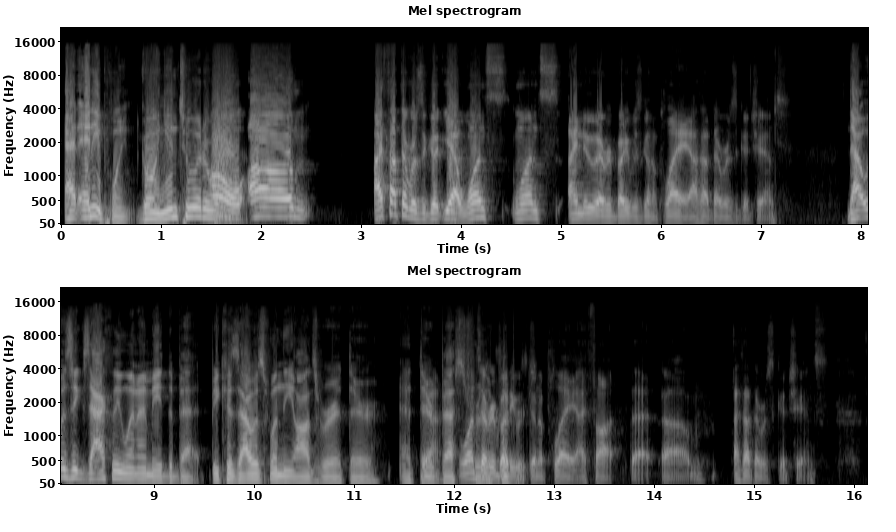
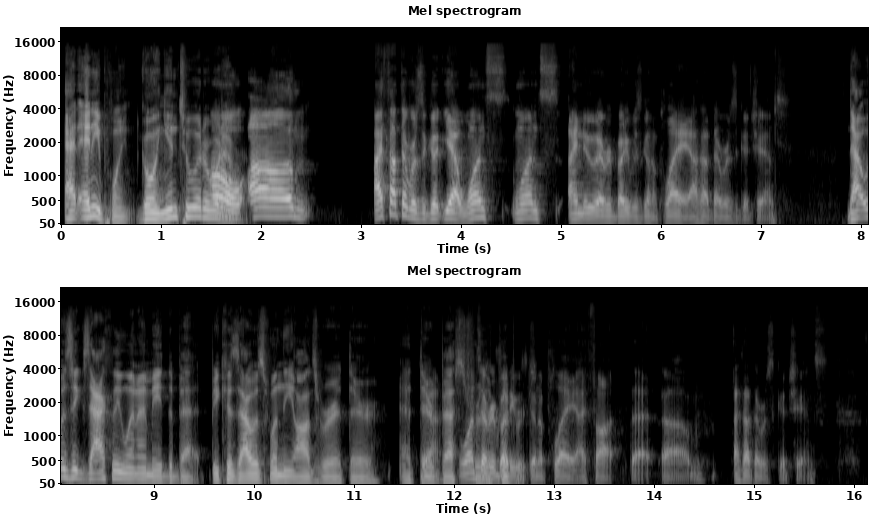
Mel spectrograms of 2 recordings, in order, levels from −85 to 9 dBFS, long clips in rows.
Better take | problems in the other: second | distortion; slight; 4% of the sound clipped

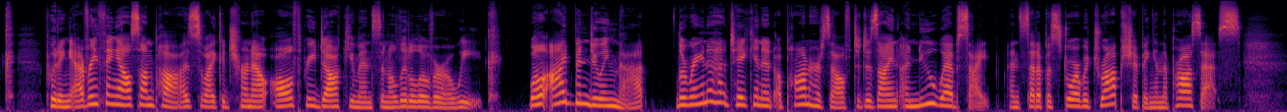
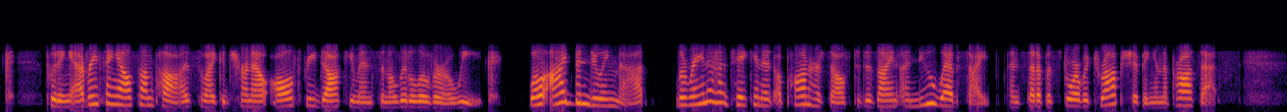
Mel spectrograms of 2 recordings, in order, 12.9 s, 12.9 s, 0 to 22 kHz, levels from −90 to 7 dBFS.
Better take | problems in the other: first | phone-call audio

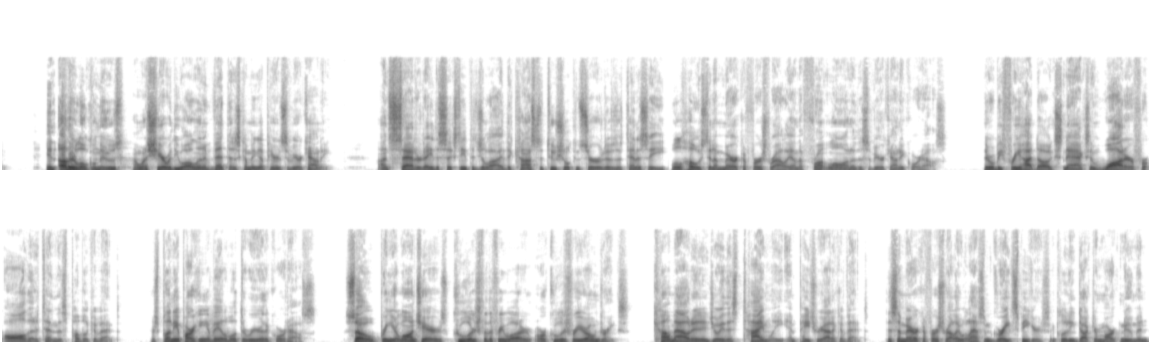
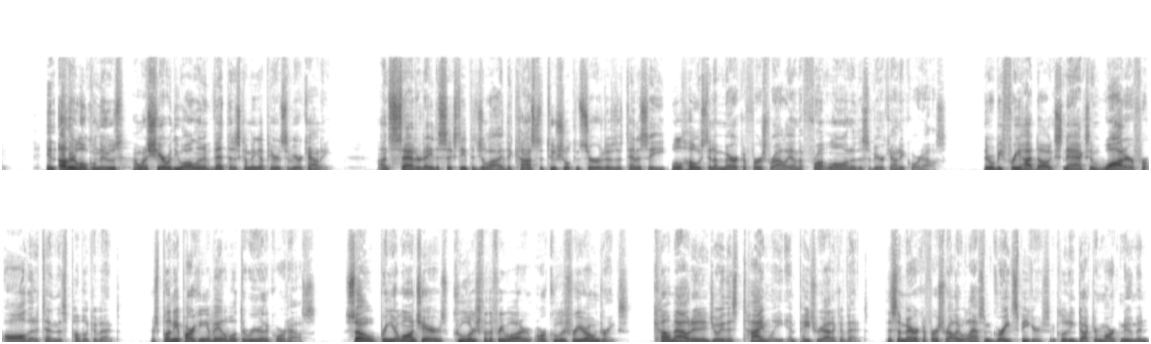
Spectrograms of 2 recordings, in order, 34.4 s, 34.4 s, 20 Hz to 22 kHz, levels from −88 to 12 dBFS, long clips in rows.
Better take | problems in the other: neither | none

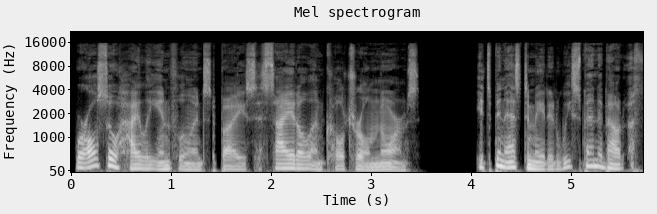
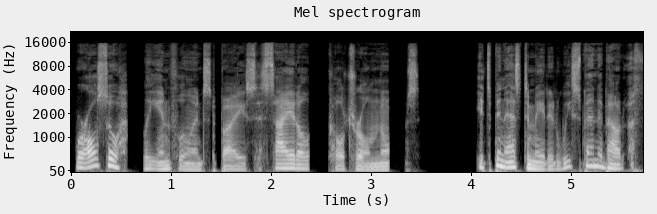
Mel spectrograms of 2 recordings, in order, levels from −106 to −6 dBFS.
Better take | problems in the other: first | audio cutting out; at 0.5 s, at 2.5 s and at 3 s

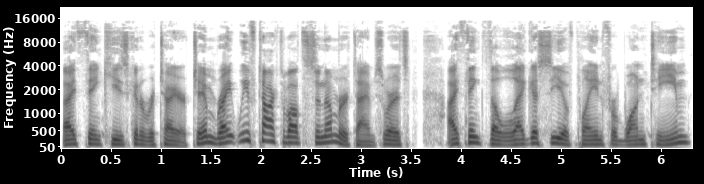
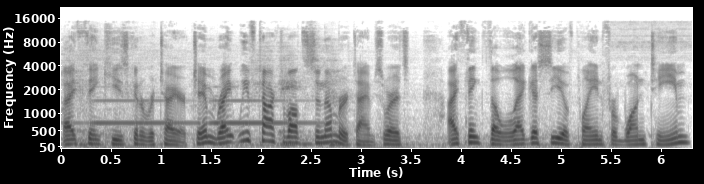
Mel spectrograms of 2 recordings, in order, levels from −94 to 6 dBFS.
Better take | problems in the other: first | traffic noise; noticeable; throughout; 10 dB below the speech

